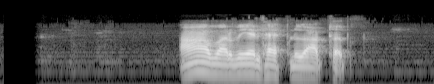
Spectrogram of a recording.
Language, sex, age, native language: Icelandic, male, 50-59, Icelandic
